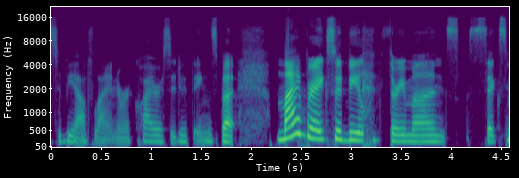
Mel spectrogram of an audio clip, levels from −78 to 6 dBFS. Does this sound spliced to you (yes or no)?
yes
